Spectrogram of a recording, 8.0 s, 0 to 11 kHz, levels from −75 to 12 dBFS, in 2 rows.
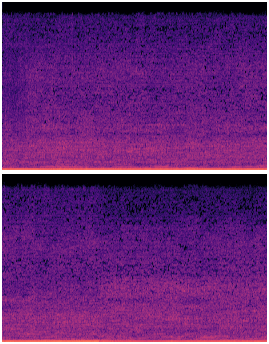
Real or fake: fake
